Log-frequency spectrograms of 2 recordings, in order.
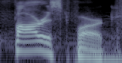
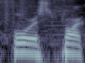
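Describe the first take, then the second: First: Forest Park gets an exaggerated St. Louis-style vowel. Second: Forest Park is said in a plain, normal way.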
